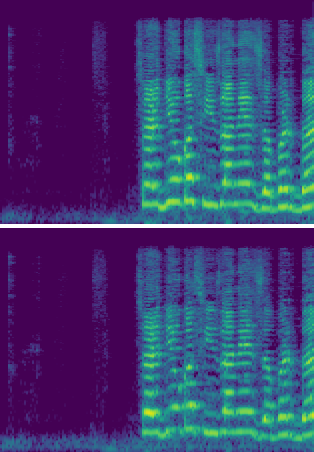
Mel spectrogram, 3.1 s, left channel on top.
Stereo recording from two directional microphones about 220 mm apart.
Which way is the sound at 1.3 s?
50° left (ahead or behind).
